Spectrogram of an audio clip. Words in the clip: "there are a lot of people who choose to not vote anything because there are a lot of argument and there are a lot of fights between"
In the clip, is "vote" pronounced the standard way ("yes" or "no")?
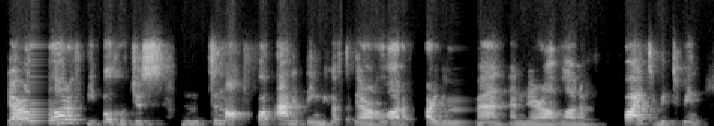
no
